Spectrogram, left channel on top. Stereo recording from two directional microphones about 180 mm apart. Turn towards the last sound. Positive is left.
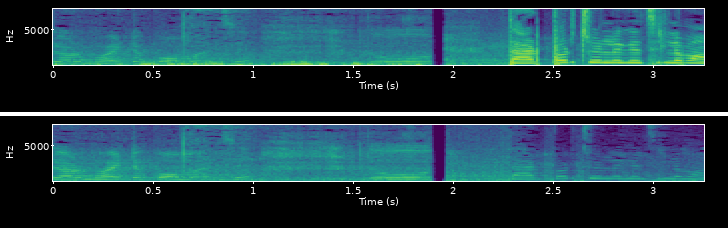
turn(degrees=70)  # may be behind; listen again after turning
